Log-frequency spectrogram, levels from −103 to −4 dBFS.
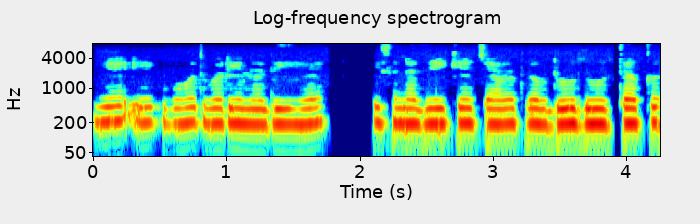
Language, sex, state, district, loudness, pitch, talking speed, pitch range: Hindi, female, Bihar, East Champaran, -23 LUFS, 195 Hz, 225 wpm, 195-205 Hz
